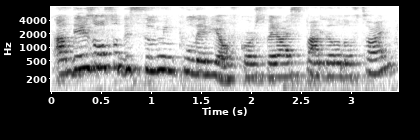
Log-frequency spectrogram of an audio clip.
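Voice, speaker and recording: Onstage at a comedy club with an audience present, a Turkish woman in her thirties does chatty open-mic stand-up and laughs at her own jokes. She speaks fast in a high, expressive, darkish voice, picked up from a distance in an echoey room.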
